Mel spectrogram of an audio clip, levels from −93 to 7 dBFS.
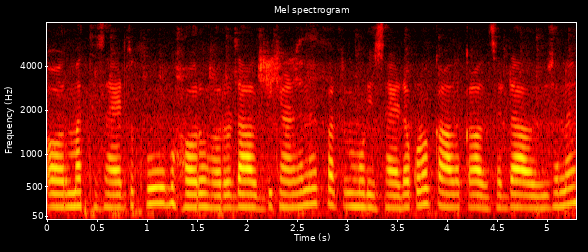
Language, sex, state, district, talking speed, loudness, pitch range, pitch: Garhwali, female, Uttarakhand, Tehri Garhwal, 250 wpm, -26 LUFS, 190-210 Hz, 195 Hz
